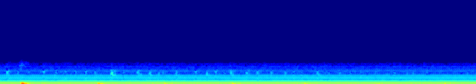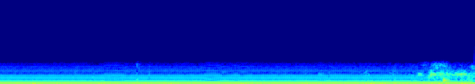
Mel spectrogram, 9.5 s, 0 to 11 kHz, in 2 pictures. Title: Blood pressure practice #10 (Korotkoff sounds)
